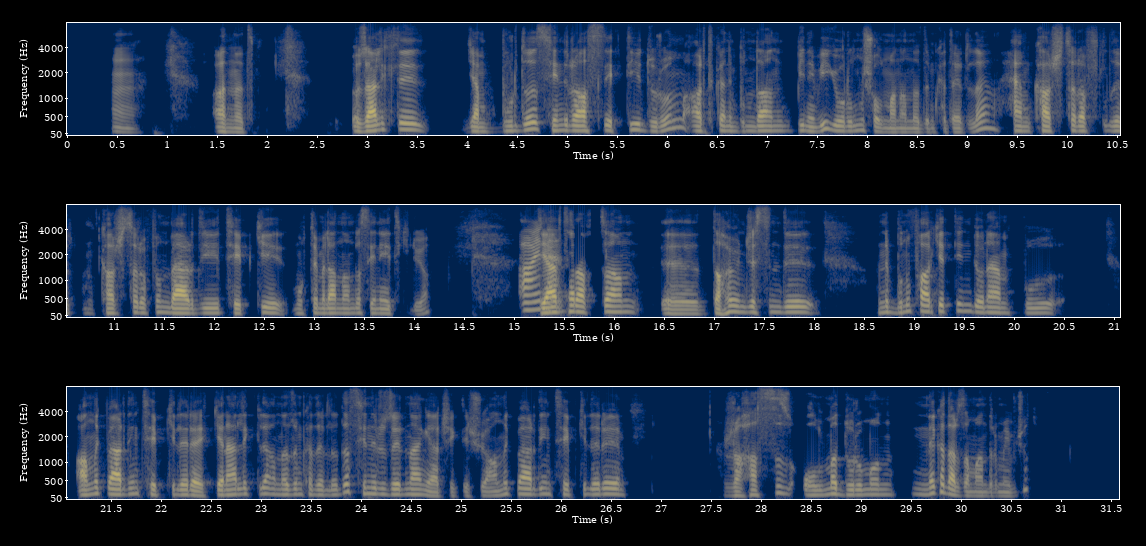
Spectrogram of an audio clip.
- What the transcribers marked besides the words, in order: tapping; other background noise; other noise
- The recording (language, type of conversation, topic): Turkish, advice, Açlık veya stresliyken anlık dürtülerimle nasıl başa çıkabilirim?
